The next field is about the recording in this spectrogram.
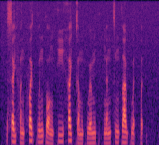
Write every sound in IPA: s ɐ˧ j f ɐ˨˩ n f ɐ˧ j kʷ ɐ˨˧ n t̪ ɔː˨˩ ŋ k iː˧ h ɐ˥ j k ɐ˨ m kʷ œː˨˧ m kʷ ɪ˨ k̚ ŋ ɐ˨˧ n t͡s ɐ˧ n t̪ aː˧ kʷ aː˨ t̚ p ɐ˨˥ t̚ ɵ˥ t̚

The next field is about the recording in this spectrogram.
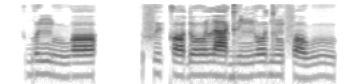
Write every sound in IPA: ɡʷ ɨ˧ ŋ u˨ w ɔ˧ | f ɨ˦ k ɔ˧ ɗ oː˦ l a˧ ɡ ɨ˨ ɲ oː˦ d ũ˧ f ɔ˨ w u˦˨

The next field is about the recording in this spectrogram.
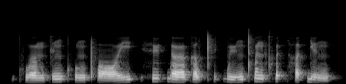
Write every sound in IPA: kʷʰ œː˨ m k ɪ˥ ŋ kʷʰ ɐ˨˥ ŋ pʰ ɔː˨˥ j | h yː˥ k̚ l œː˨˥ k ɐ˨˩ w t̪ʰ ɪ˥ k̚ w yː˨˥ ŋ t̪ʰ ɵ˥ n kʰ ɵ˥ t̚ h ɐ˨˥ t̚ j ɪ˨ ŋ

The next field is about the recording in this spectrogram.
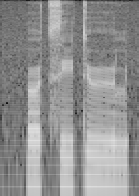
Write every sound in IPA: ɵ t͡s i t ʉ l

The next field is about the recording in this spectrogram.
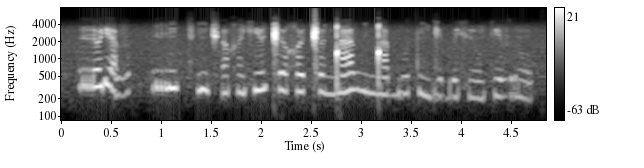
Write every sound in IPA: r œ ɾʲ a v | r ĩ t t͡sʼ ĩ t͡ʃʼ œ̃ χ ĩ xʲ œ̃ ǁ ø χ ø ǁ œ ŋ͡ǃ a v i ŋ͡ǃ a b u t ĩ ɡʲ œ b ø xʲ ũ kʲ œ v r ũ

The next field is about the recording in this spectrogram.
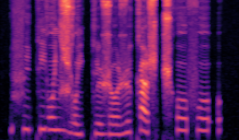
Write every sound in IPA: f i˥ k j o˥ lʲ ʑ o˩ j k y˩ ʐ o˩ ʐ y˥ k a˩ ʂ ʈ͡ʂʰ o˥ f o˥ ʔ

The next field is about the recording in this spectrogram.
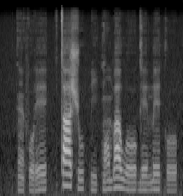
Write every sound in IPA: k ɛ̃˨ f o˨ ɾ e˧ | t a˦ ʃ u˧ k͡p i˨ k͡p ɔ̃˨˦ b a˦ w o˦ ɡ e˦ m e˦ k o˧

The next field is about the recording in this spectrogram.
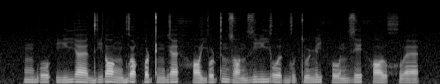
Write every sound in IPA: m b o˧ ʔ i˩˥ j æ˥˩ d̪ i˥ ɾ ɒ˥˩ ŋ ɡ u˥˩ qʷ e˥˩ ʈ ŋ ɡ æ˥ h ɒ˩ j o˥ ʈ n z ɒ˩ n z i˥ j o˧ ə̯ ɡ o˥˩ tʷ i˩˥ ɳ i˥ h o˩ n z e˥ h ɒ˩ ʊ̯ χʷ æ˩

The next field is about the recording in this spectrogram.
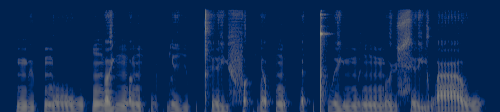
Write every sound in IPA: m yː˥ p̚ n̪ o˨˥ w | ŋ ɐ˥ j ŋ ɐ˨ ŋ kʷ ɐ˨˥ p̚ l iː˨ p̚ t̪ʰ e˨˥ j f ɐ˥ k̚ l ɐ˨˥ p̚ ŋ ɐ˨ k̚ ɐ˨ t̚ kʷʰ e˧ j m ɪ˨ ŋ m ɵ˨˧ ɥ s e˨˩ j w aː˨˥ w

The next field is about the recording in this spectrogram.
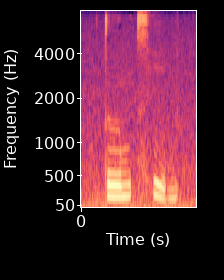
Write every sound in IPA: t ɯ m t͡sʰ i b

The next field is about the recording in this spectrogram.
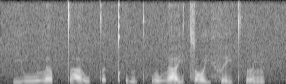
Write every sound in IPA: j uː˨˧ l ɐ˨˥ p̚ t̪ aː˨˧ w t̪ ɐ˧ t̚ pʰ ɪ˨ ŋ kʷʰ ɐ˧ w l aː˥ j t͡s ɔː˧ j f e˥ j t̪ʰ ɵ˥ n

